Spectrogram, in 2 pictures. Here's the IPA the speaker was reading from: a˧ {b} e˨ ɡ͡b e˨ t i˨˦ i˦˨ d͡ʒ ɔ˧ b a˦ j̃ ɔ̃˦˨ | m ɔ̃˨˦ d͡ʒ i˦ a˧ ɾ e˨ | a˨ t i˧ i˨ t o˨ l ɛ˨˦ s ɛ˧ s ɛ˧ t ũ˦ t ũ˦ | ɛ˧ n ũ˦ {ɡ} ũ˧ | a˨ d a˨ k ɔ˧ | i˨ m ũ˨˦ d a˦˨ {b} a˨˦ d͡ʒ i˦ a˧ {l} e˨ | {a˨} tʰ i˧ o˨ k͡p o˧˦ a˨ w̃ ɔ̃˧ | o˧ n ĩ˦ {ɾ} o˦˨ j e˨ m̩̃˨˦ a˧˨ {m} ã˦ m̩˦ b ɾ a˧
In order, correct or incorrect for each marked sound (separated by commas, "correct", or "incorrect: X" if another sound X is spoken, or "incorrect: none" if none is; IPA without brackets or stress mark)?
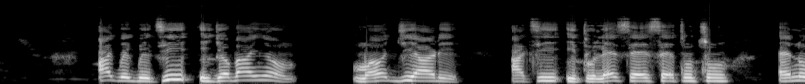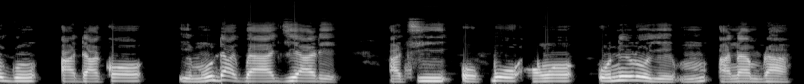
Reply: incorrect: ɡ͡b, correct, incorrect: ɡ͡b, incorrect: ɾ, correct, correct, incorrect: n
